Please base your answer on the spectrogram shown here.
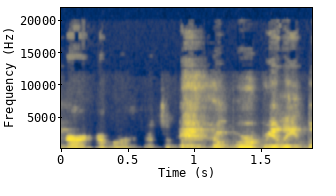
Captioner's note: chuckles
